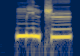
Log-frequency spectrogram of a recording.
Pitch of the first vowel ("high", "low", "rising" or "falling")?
falling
